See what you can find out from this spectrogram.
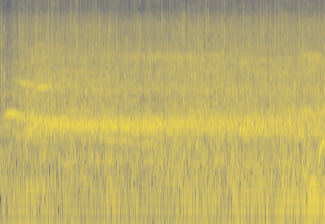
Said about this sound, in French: Je vous propose de vous applaudir.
